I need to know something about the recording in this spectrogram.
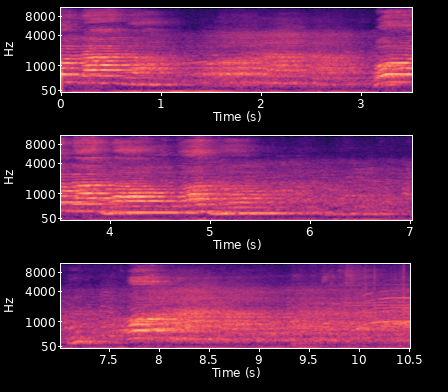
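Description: A man sings into a microphone in a large hall.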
